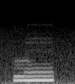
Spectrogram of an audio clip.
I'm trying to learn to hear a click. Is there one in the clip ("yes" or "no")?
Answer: no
